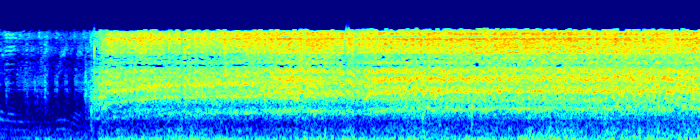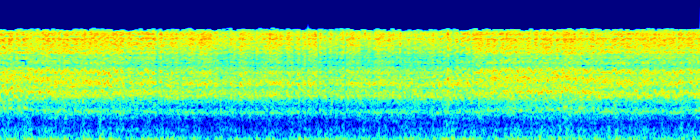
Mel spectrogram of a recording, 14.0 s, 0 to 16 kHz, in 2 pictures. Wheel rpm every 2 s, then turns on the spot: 30, 160, 160, 160, 160, 160, 160.
none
